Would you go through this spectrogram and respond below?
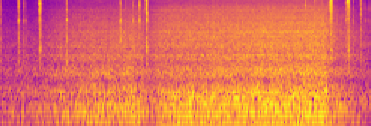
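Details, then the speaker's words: Fiat Grande Punto heater blower after fixing overheated wiring block connector at the heater resistor pack: a few clicks, then smooth fan rush building to steady full power; working properly. "okay so that's working good Straight Up full power"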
